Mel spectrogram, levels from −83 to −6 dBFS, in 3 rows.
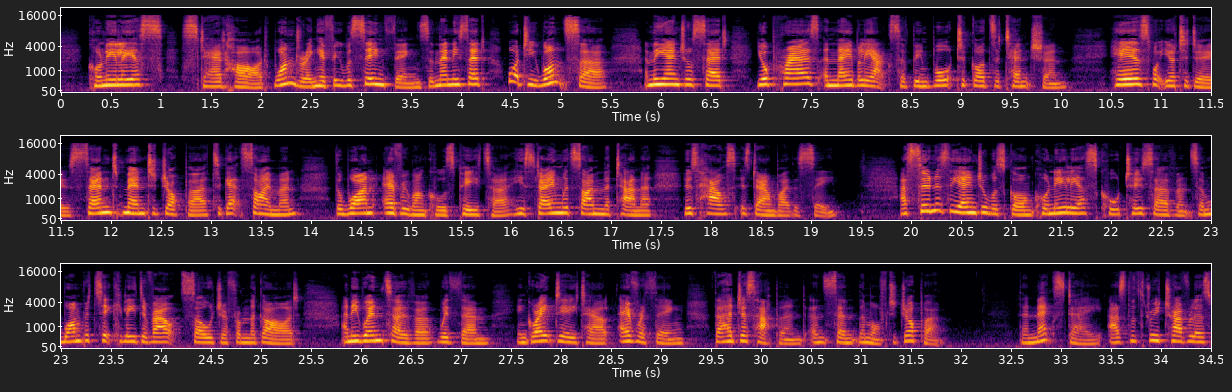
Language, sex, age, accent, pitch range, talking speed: English, female, 40-59, British, 175-245 Hz, 190 wpm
